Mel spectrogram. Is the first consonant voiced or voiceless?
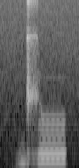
voiced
